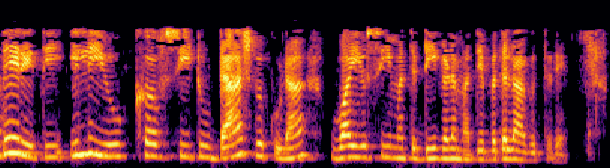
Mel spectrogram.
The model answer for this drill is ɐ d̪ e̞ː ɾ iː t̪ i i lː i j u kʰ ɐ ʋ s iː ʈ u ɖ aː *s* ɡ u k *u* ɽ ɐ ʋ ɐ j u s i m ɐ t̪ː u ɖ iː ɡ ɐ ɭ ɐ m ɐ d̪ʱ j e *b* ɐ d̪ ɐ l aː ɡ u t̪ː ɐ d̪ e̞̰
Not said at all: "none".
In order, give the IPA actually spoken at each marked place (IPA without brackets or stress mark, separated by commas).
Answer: ʃ, uː, b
